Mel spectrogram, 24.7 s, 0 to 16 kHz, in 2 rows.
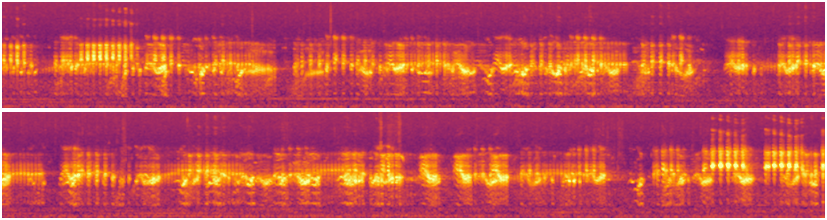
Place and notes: Frogs in the night, Zoom H4n Pro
